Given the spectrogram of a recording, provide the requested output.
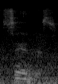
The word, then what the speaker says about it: Sandus: You pronounce it Sandus just like Candace. Okay, Sandus.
